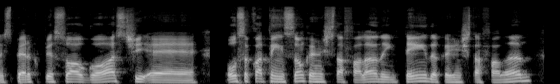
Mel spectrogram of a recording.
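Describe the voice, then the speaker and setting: A man speaks at a fairly quick pace. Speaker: podcast co-host. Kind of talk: casual chat. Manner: hesitant, many fillers.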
